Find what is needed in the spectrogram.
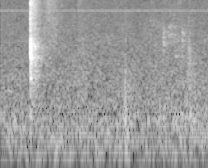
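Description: A single short, sharp click about a third of a second in.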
